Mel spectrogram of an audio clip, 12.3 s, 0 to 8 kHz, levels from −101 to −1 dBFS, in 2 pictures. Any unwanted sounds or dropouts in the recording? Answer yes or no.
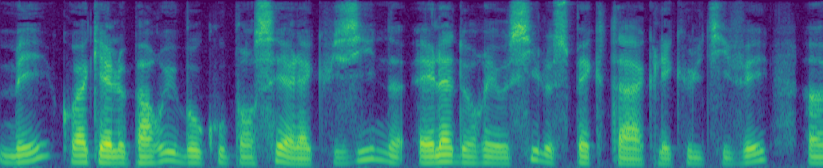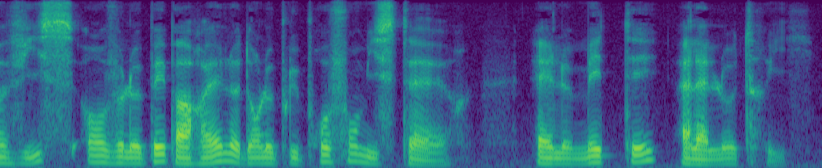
no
